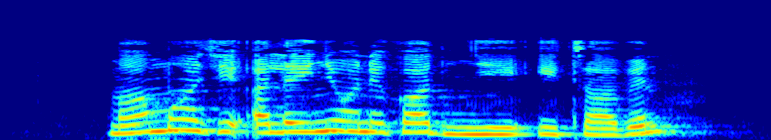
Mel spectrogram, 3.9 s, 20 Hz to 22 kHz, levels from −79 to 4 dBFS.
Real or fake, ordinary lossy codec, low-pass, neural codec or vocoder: real; MP3, 32 kbps; 7.2 kHz; none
